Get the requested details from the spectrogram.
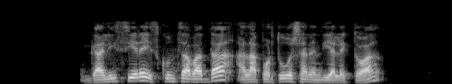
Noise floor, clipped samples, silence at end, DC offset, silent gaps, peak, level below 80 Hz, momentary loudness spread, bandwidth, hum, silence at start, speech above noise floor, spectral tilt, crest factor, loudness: under -90 dBFS; under 0.1%; 0.75 s; under 0.1%; none; 0 dBFS; -62 dBFS; 5 LU; 8 kHz; none; 0.85 s; over 74 dB; -5 dB/octave; 18 dB; -16 LUFS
